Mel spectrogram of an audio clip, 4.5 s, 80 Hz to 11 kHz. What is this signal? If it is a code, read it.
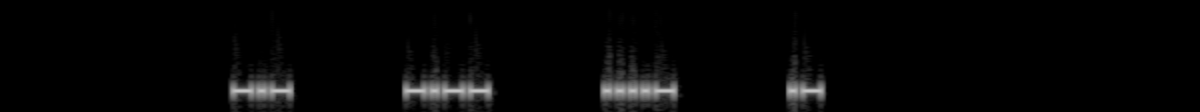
Morse code, heard as a keyed tone, about 48 wpm, spaced as for 17 wpm, 700 Hz. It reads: KY4A
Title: USA Call Signs - 6x Character Spacing - 50wpm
